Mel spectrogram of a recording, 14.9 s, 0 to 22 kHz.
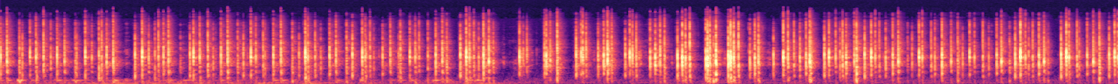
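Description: Fingertips and short nails tap rapidly on the front face of a flat, rigid, hand-sized hollow cardboard cosmetics palette box with a pink gradient, held upright in both hands. The taps are dense, quick, dry clicks with a bright hollow tone around 1.4 kHz and almost no low end. Each stops almost instantly, with brief pauses between bursts.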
